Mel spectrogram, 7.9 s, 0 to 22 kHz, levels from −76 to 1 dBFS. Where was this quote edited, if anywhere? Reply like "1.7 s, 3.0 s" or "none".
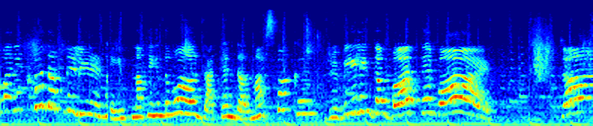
1.4 s, 4.2 s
